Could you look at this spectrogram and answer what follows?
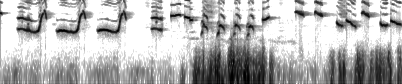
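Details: Aggressive oriental magpie-robin song used to provoke rivals before competitions: three rising, whip-like whistles at the start, then a jumble of harsh, chattering notes over a low rumbling noise, closing with scratchy repeated phrases.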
